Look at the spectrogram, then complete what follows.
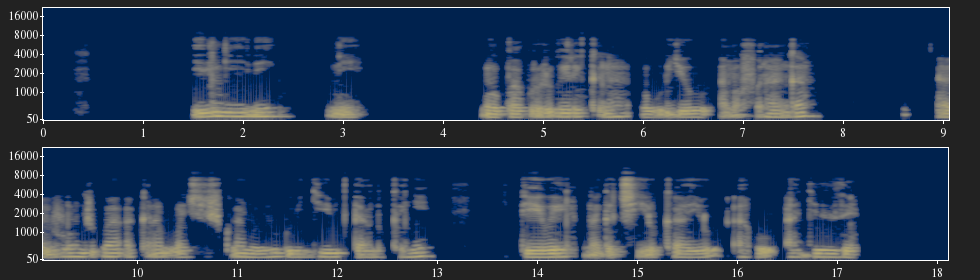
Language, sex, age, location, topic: Kinyarwanda, male, 25-35, Kigali, finance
